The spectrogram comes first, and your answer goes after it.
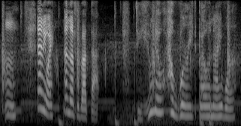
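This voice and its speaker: A woman playing a playful, bossy, easily flustered young police specialist in an anime-style video game, with an expressive, teasing, mock-official delivery. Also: a little high, normal speed, soft background music. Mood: scolding, worried.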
